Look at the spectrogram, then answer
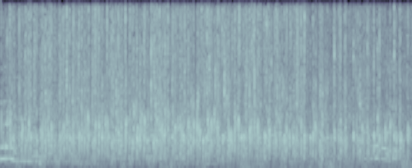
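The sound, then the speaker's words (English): A crowd at a comedy show applauds loudly and steadily for the full six seconds as comedian J.F. Harris is introduced to the stage, a dense wash of clapping with scattered cheers and voices mixed in and what sounds like music faintly underneath. “A round of applause for J.F. Harris, everybody.”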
